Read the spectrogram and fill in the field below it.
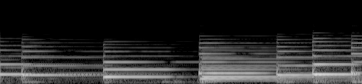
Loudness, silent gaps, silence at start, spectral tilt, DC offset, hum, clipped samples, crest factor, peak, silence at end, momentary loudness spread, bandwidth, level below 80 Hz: -21 LUFS; none; 0 s; -9 dB/octave; under 0.1%; none; under 0.1%; 16 dB; -4 dBFS; 0 s; 11 LU; 4.6 kHz; -56 dBFS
